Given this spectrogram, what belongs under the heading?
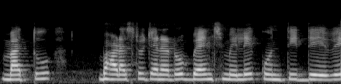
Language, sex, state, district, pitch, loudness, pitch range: Kannada, female, Karnataka, Bidar, 235 Hz, -17 LUFS, 225-240 Hz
